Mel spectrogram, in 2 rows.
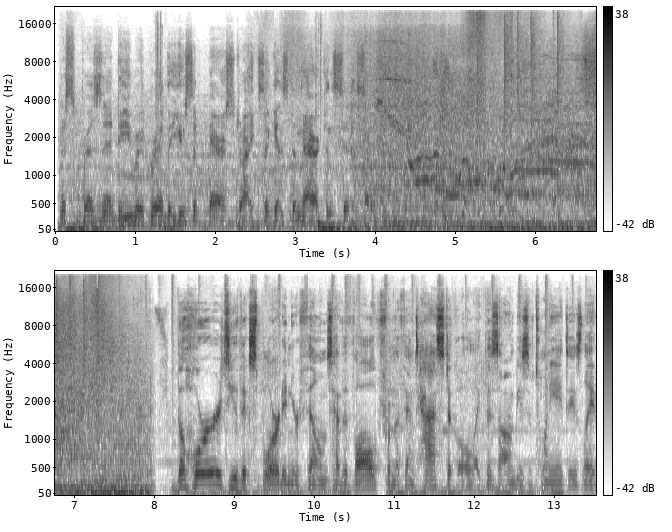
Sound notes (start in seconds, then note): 4.3 yelling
